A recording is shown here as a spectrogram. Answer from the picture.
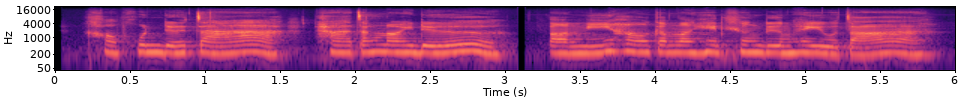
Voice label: thank you, northeast, thai; taobin project; songkran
